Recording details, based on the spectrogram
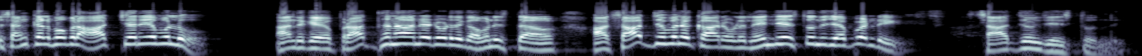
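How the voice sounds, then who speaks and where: A man's voice: sits high, smooth. A man preaching a sermon at a prayer house, telling his own testimony and often asking the congregation whether they follow. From Andhra Pradesh, India. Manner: asks the congregation questions again and again.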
